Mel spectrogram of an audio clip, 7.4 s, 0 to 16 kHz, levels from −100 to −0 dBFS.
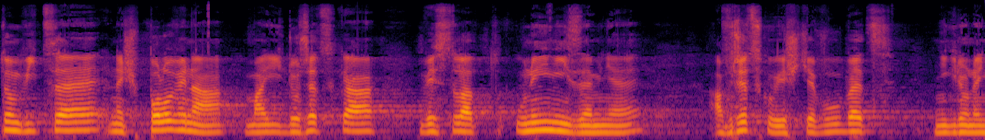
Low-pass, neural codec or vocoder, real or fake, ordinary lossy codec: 14.4 kHz; none; real; AAC, 48 kbps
